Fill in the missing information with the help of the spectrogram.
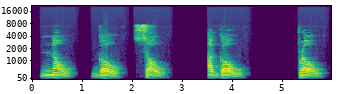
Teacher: Y en inglés esa letra se pronuncia como O, es decir, una O y una U. Aunque la U no es tan clara como en español, no es tan cerrada, no es OU, sino que es como O, O. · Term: sonido original, sonido original de la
